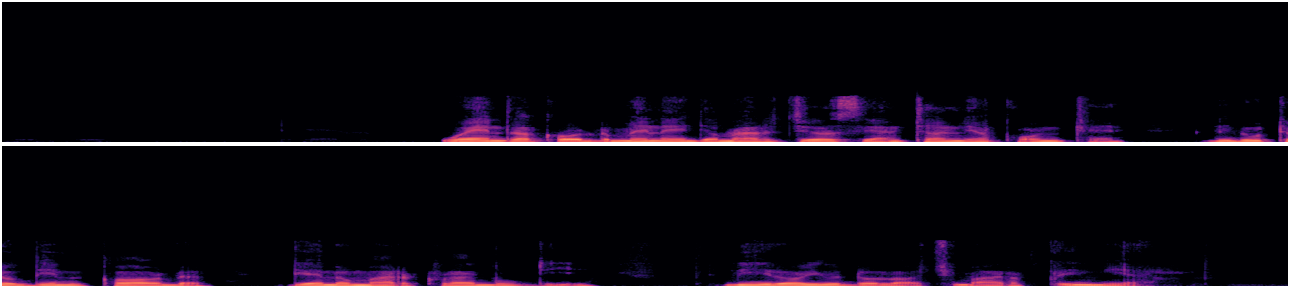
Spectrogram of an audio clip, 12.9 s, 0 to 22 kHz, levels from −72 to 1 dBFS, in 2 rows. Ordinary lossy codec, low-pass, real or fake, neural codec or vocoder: AAC, 32 kbps; 7.2 kHz; fake; codec, 16 kHz, 1 kbps, FunCodec, trained on LibriTTS, 50 frames a second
